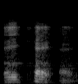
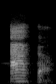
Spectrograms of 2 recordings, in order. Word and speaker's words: aka: Sometimes I hear people actually just say the letters AKA or I've heard it read as aka .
